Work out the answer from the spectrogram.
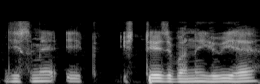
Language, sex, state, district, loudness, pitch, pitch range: Hindi, male, Jharkhand, Deoghar, -19 LUFS, 140 Hz, 135-150 Hz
